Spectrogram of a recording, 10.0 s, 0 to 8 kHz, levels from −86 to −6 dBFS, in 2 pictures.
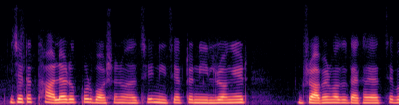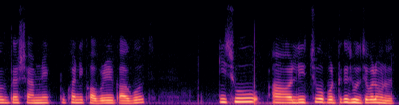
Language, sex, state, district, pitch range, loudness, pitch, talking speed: Bengali, female, West Bengal, Malda, 200-225 Hz, -23 LUFS, 215 Hz, 185 wpm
